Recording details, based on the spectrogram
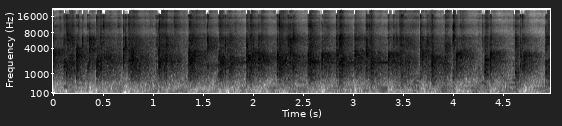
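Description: A church congregation claps fast and steady in acclaim, a dense run of hand claps that lasts throughout, with faint voices underneath.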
